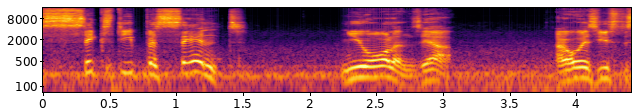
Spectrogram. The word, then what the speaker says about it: New Orleans: David says 60% New Orleans. Yeah, I always used to say New Orleans.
